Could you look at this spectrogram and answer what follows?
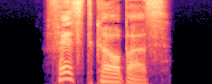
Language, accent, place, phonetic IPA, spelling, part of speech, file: German, Germany, Berlin, [ˈfɛstˌkœʁpɐs], Festkörpers, noun, De-Festkörpers.ogg
- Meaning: genitive singular of Festkörper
